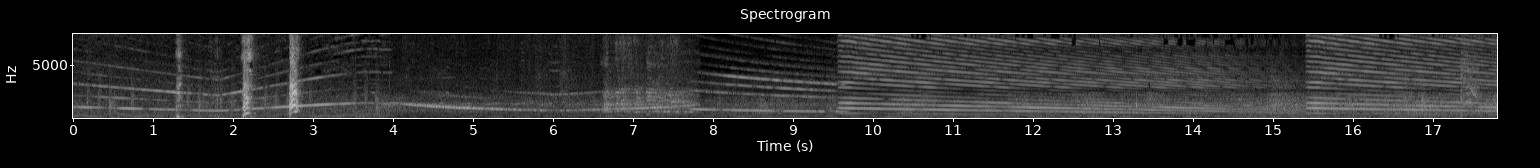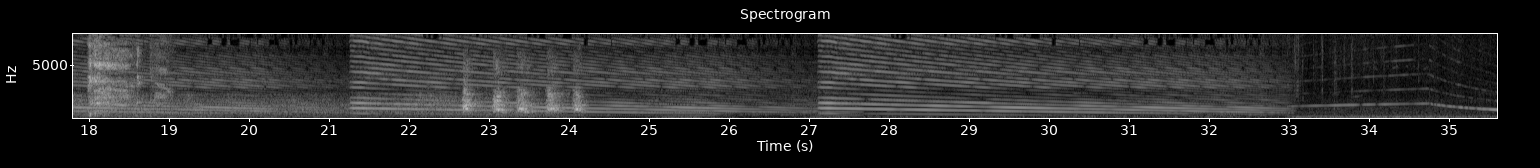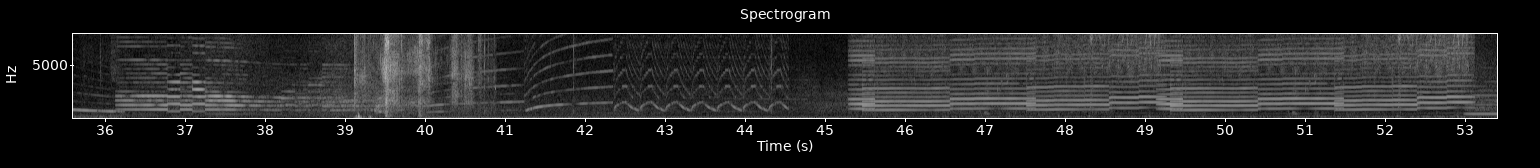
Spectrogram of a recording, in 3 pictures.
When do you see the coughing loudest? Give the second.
18 s.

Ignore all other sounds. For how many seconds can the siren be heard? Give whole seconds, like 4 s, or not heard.
53 s.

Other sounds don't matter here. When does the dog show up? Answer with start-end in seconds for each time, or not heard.
1.2-2.9, 22.6-24.2, 39.1-40.7.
